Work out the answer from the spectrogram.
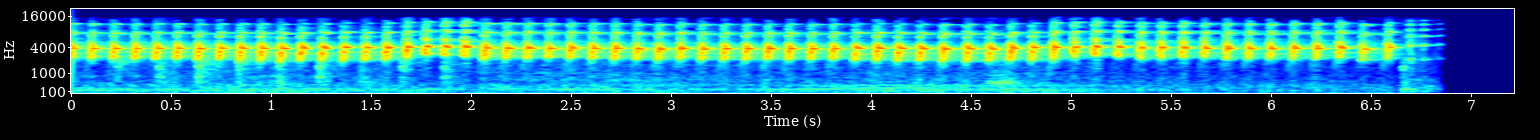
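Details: Lovebird singing a clear tutoring song for training other songbirds: a long, fast chatter of sharp, high, buzzy notes, about three each second, holding steady with slight rises and falls before stopping abruptly.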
